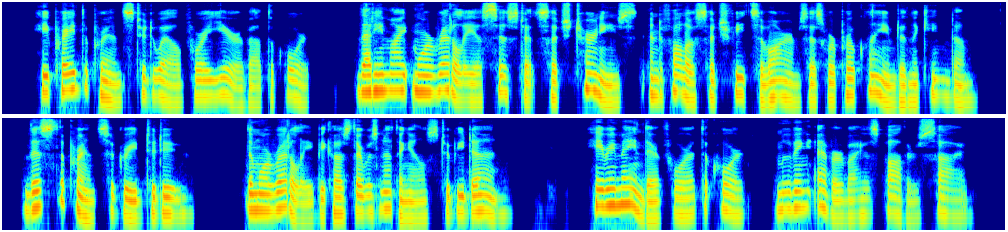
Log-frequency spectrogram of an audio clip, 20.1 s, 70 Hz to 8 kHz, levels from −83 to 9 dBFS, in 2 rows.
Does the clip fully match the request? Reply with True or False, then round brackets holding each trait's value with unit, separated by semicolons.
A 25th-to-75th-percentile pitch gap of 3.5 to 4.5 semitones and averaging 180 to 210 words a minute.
False (5.2 semitones; 190 wpm)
